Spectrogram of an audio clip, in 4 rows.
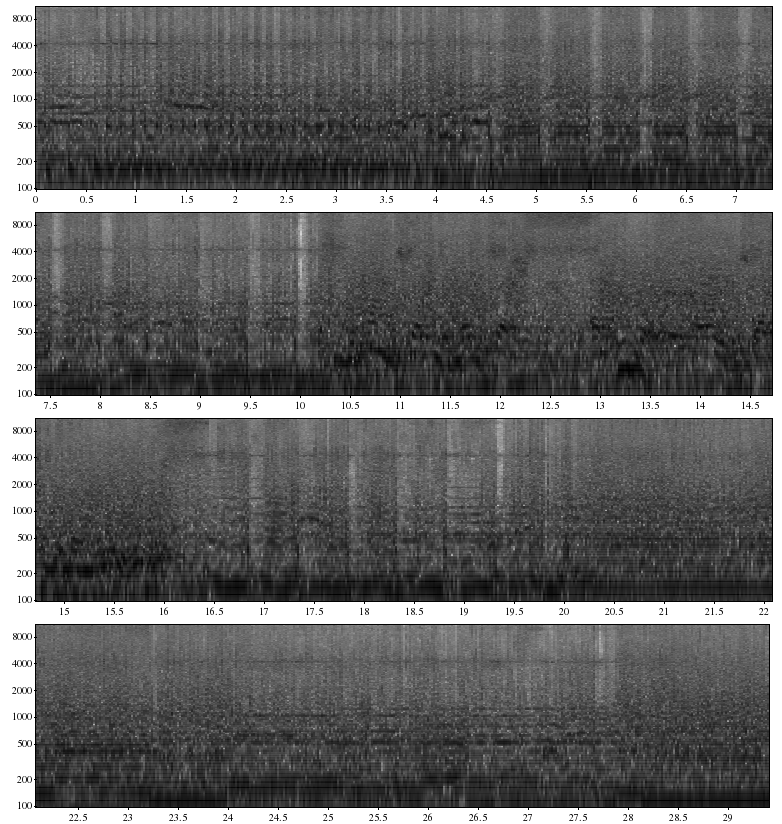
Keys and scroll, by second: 16.3 Page_Down.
